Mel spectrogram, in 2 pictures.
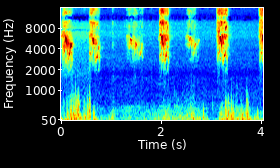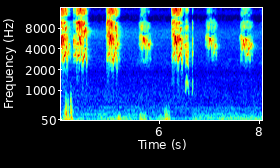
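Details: Parent sparrows feeding their chicks: piercing, high chirps repeat in quick bursts while low thumps and fluttering sounds, like wingbeats, rise and fall beneath them.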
